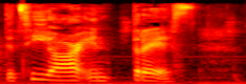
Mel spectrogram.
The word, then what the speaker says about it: tres: Uno dos tres and you see how the in it looks like Trace if you're if you're pronouncing in English but T and R together kind of makes the th sound it's kind of soft I'm right back in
